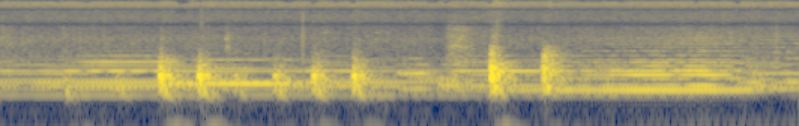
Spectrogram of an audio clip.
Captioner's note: knocking on door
